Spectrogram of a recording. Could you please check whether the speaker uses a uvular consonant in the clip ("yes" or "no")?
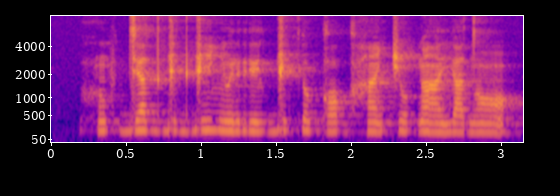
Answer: no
